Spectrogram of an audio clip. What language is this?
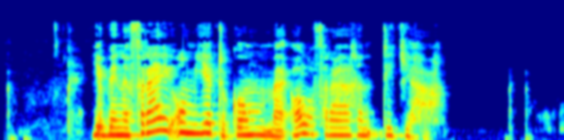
Western Frisian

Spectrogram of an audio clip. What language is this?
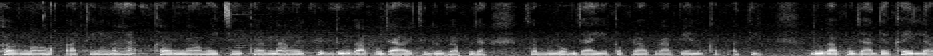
Maithili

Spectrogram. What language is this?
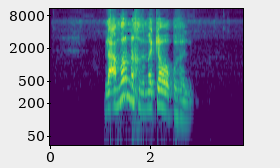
Kabyle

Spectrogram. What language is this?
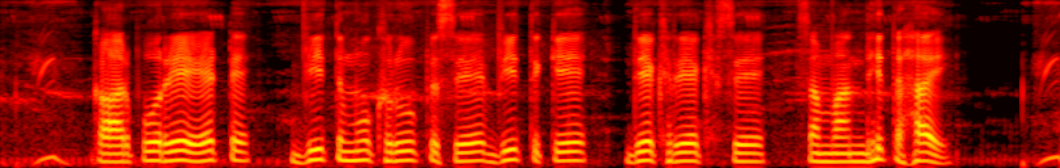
Magahi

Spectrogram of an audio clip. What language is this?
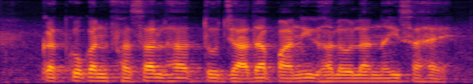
Chhattisgarhi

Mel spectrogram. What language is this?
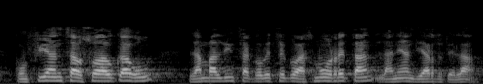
Basque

